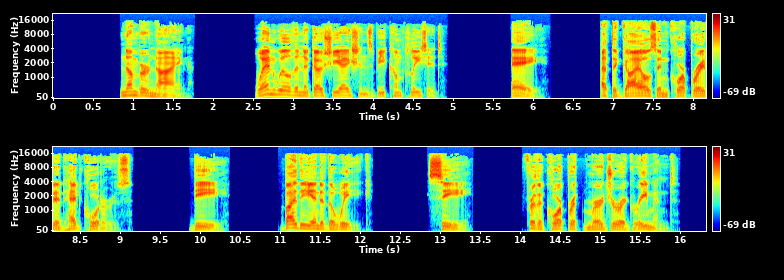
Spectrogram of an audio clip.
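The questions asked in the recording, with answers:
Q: When will the negotiations be completed?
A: B: By the end of the week.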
